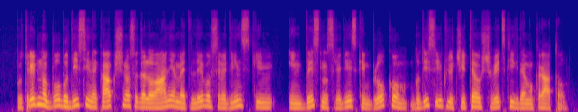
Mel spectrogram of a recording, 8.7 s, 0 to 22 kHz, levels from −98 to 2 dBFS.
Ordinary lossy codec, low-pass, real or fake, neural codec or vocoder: Opus, 16 kbps; 14.4 kHz; fake; codec, 32 kHz, 1.9 kbps, SNAC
